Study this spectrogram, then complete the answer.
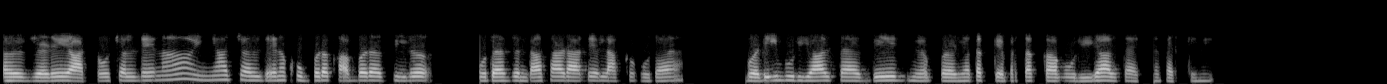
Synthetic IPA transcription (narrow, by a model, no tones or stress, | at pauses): d͡ʒeːɽeːaːʈoːt͡ʃəld̪eːnaːɪjãːt͡ʃəld̪eːnãːkʰuːbəɽaːkʰa̰ːbəɽasiːɾ | koːt̪ɛːzɪnd̪aːsaːɽaːt̪eːləkʰːkoːt̪ɛː | bəɽiːbʊɾiːaːlt̪ɛːd̪eːpəɪjãːt̪əkːeːpəɾt̪əkːaːbʊɾiːaːlt̪ɛːɪt̪ːãːsəɽkeːniː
